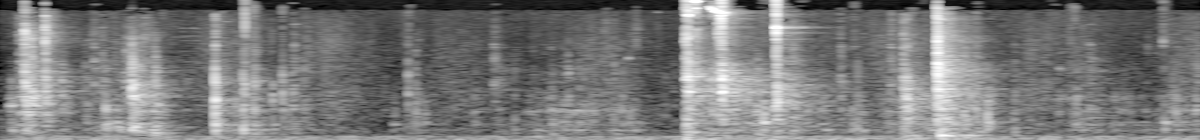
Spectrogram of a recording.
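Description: A door clicks and swings open.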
